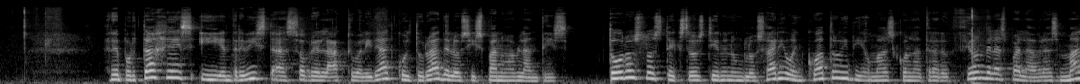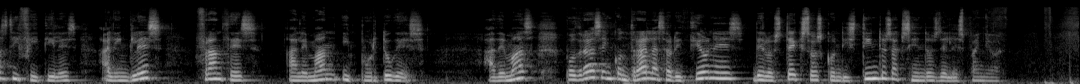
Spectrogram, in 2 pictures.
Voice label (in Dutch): Stemvoorbeeld Spaans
